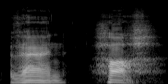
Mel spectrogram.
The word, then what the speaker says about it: van Gogh: Van Gogh is more of a UK thing, but the Dutch pronunciation is the correct pronunciation, and it is more Vincent van Hah.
